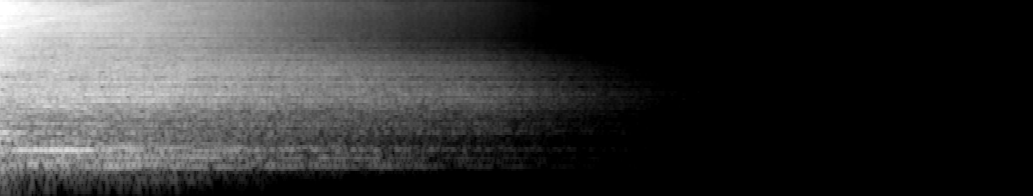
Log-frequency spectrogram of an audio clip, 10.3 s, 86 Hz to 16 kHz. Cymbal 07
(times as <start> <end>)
0.0 5.1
